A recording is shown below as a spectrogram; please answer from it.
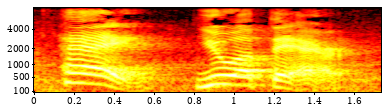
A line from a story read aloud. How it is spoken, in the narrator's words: his chief lieutenant shouted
